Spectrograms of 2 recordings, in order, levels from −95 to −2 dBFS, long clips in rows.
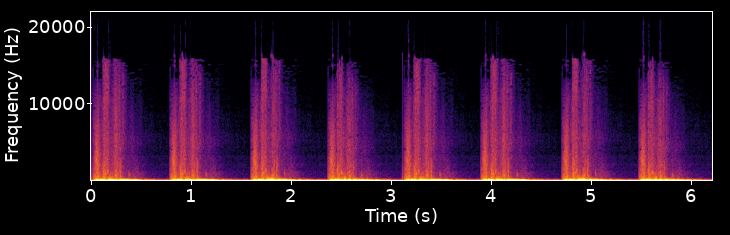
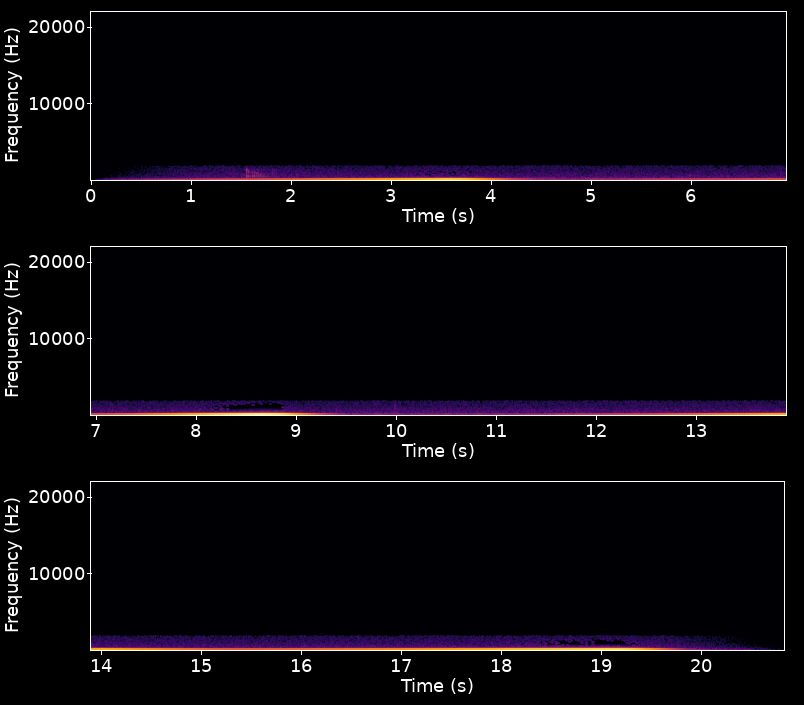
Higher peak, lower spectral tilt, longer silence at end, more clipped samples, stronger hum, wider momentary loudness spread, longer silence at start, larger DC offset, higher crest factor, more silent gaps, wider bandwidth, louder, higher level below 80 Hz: first, 0 dBFS vs -4 dBFS; second, -8 dB/octave vs -18 dB/octave; second, 0.1 s vs 1.15 s; first, 2% vs under 0.1%; neither; second, 9 LU vs 25 LU; second, 0 s vs 1.85 s; first, 0.8% vs under 0.1%; second, 8 dB vs 16 dB; neither; first, 6.4 kHz vs 0.3 kHz; first, -12 LUFS vs -18 LUFS; first, -10 dBFS vs -62 dBFS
